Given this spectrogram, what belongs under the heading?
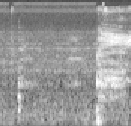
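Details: Adult coughing after repeatedly drinking cinnamon toast crunch iced coffee, after vaping: a faint then a louder cough burst with a short noisy breath, small quiet room.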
